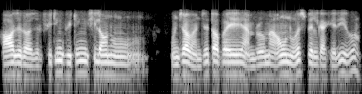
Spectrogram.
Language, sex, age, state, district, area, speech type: Nepali, male, 45-60, West Bengal, Darjeeling, rural, conversation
